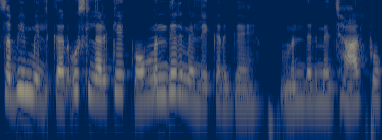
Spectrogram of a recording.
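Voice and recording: With lively intonation, this clip features reading aloud in a natural voice.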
